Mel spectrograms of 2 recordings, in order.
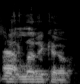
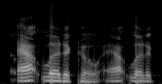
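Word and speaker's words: Atlético: Atletico. Atletico.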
